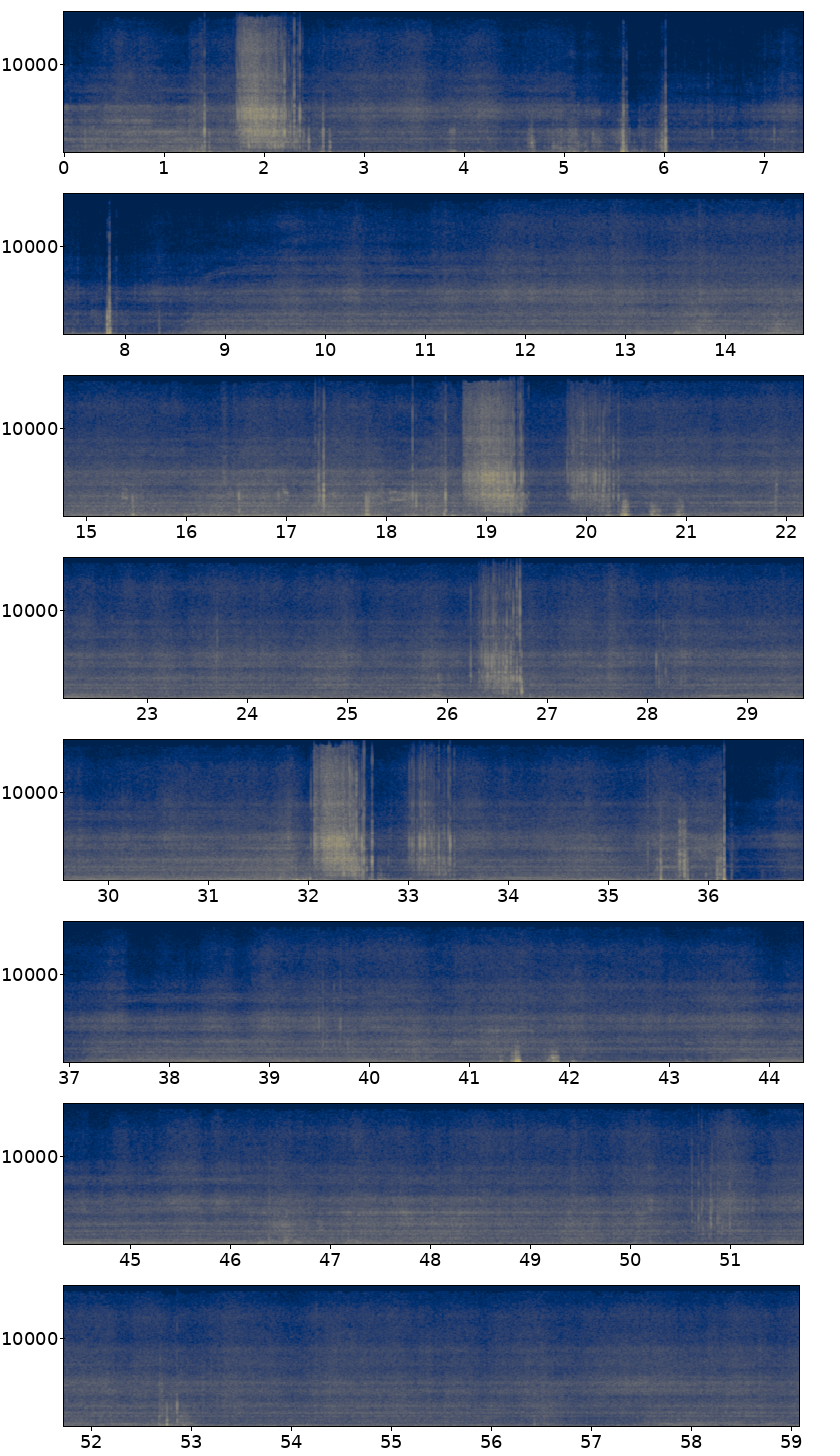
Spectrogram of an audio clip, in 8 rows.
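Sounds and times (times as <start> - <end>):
jet ski engine running: 0.0 - 59.0
rushing bursts of spray: 1.6 - 4.9, 8.5 - 35.9, 36.6 - 59.0
hull slapping on water: 12.5 - 28.5.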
